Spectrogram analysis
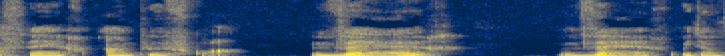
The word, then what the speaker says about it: froid: À faire un peu froid. Faire, we don't say faire, faire. Un peu froid, the D is silent.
